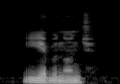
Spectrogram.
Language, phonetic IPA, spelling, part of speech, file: Polish, [ˈjɛbnɔ̃ɲt͡ɕ], jebnąć, verb, LL-Q809 (pol)-jebnąć.wav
